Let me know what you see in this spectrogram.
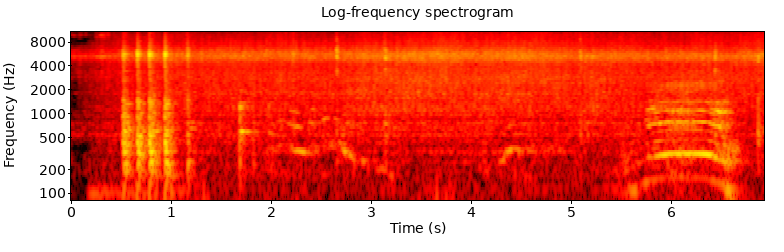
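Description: Sliced onions frying in hot oil in an aluminium kadai, a steady sizzle, while a metal spatula stirs and knocks against the pan, sharpest about half a second to a second in. A short rising-and-falling call sounds near the end.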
